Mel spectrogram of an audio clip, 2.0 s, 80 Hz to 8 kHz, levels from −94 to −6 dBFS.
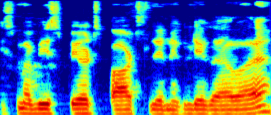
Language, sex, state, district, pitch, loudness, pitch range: Hindi, male, Uttar Pradesh, Muzaffarnagar, 115 Hz, -15 LUFS, 110-120 Hz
